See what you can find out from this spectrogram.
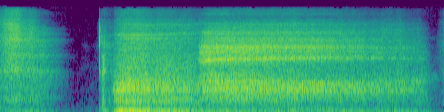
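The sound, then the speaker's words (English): A deep cleansing breath taken together by a group, heard as a loud breathy rush that starts abruptly after a brief silence and holds steady for about two and a half seconds before cutting off, with no talking. “we're going to all join together and hold hands and take a collective cleansing breath.”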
